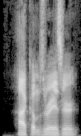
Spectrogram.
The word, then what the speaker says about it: Occam's razor: I thought that my explanation was Occam's razor. Yours is like really. Did I say that right? Is it Occam? Occam? – Occam's razor. That's how I've always pronounced it.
